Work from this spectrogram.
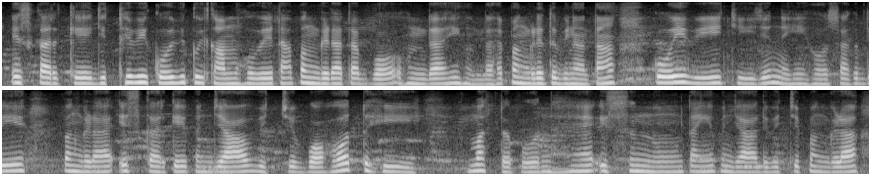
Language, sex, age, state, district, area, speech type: Punjabi, female, 30-45, Punjab, Bathinda, rural, spontaneous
